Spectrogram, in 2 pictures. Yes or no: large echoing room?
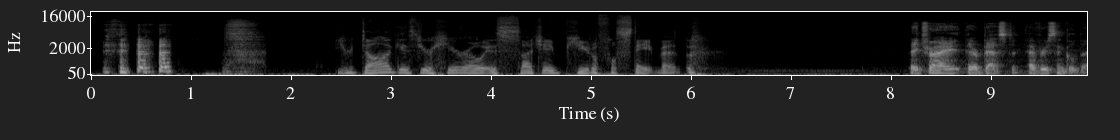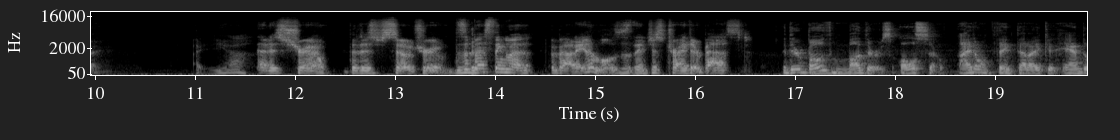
no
